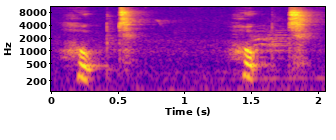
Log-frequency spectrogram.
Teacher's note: hope ends with a unvoiced sound so we are going to end with the unvoiced ending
